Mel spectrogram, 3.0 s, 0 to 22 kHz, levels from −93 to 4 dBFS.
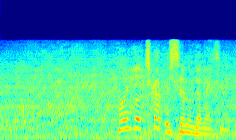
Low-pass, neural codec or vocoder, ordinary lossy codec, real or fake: none; codec, 16 kHz, 2 kbps, FreqCodec, larger model; none; fake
